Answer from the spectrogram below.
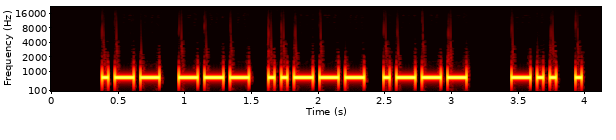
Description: Morse code, heard as a keyed tone, about 25 wpm, 700 Hz. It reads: WO2J DE
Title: USA Callsign DE Callsign - 4 Characters - 25wpm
